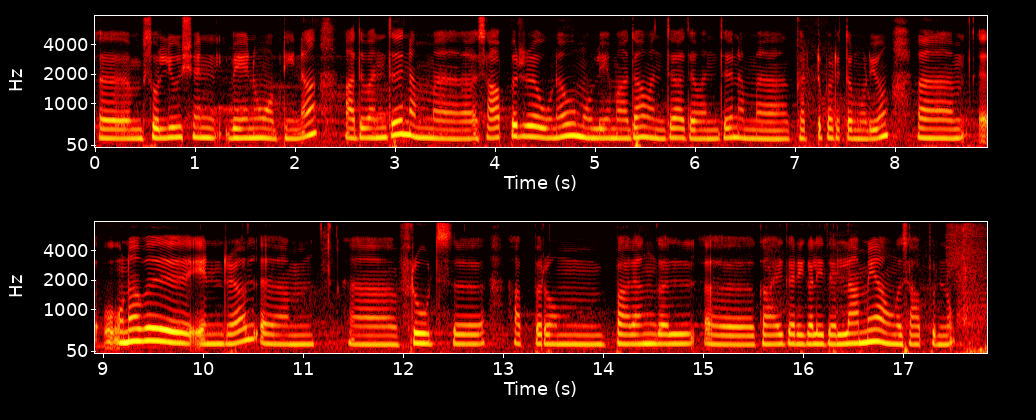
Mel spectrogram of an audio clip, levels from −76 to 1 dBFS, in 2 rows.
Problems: constant background noise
